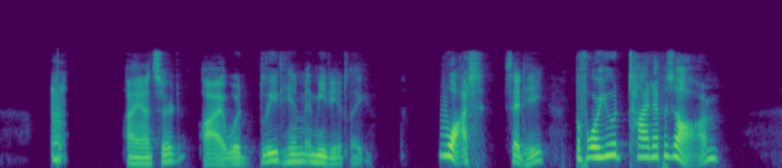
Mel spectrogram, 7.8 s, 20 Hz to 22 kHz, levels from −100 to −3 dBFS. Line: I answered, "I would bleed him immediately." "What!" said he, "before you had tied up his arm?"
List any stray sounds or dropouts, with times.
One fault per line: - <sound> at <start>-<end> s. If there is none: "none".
- throat clearing at 0.5-0.7 s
